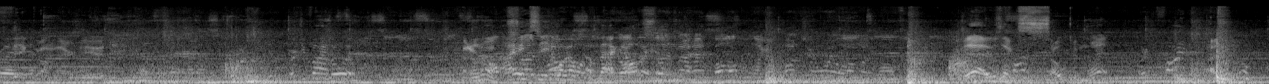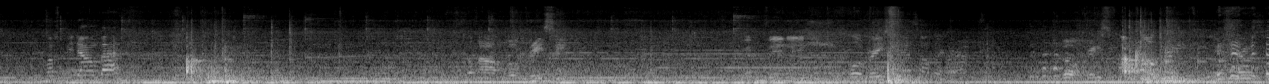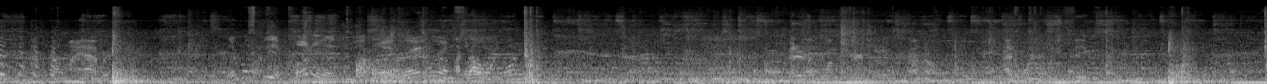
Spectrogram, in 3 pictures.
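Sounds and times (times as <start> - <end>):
chatter: 0.0 - 14.3, 20.0 - 38.0
background music: 0.0 - 38.0
bowling balls rolling: 14.3 - 16.0.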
